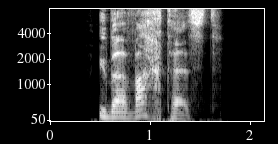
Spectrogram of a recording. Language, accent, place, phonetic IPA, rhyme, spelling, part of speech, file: German, Germany, Berlin, [ˌyːbɐˈvaxtəst], -axtəst, überwachtest, verb, De-überwachtest.ogg
- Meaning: inflection of überwachen: 1. second-person singular preterite 2. second-person singular subjunctive II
